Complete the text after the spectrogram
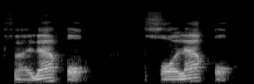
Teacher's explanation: Qalqala qofnya dia condongnya ke o ya. Falaqo khalaqo condong ya bukan o bulat. · Kalau qofnya dia condongnya ke o ya.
